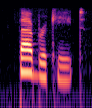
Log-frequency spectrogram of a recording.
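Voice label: "fabricate", English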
